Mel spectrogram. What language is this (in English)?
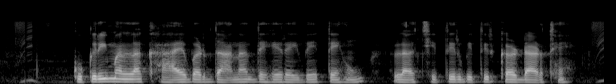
Chhattisgarhi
